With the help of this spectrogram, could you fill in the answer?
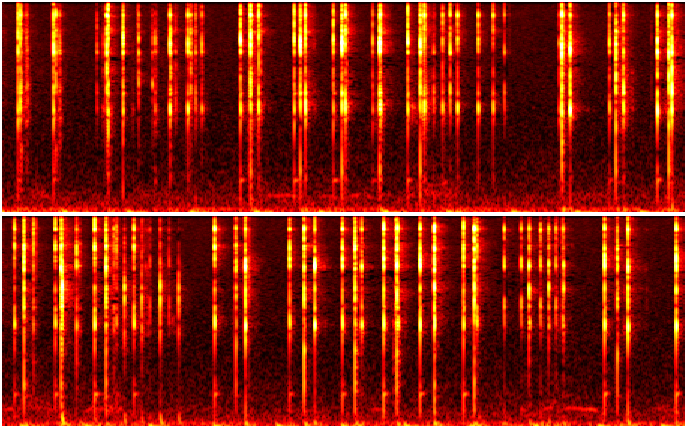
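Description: A blue plastic toy lightsaber is tapped and scratched with paperclips, giving a fast, irregular run of sharp, bright clicks and ticks with almost no low end. Each hit dies away instantly, with a brief pause partway through before the rapid tapping resumes.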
